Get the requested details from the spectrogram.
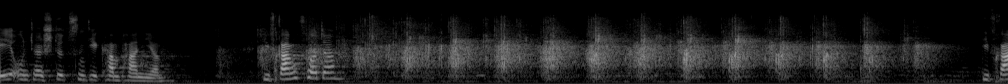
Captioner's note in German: Beifall SPD und DIE LINKE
